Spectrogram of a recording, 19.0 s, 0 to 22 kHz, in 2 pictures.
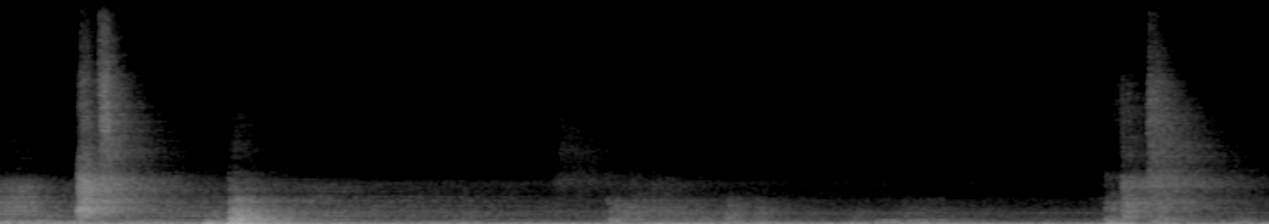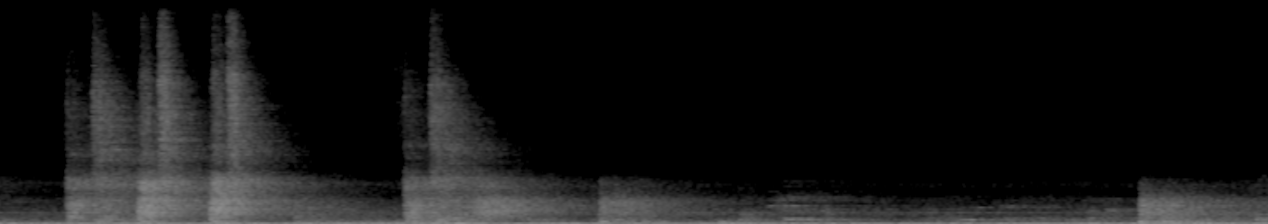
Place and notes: Taipei EXPO Park - Carpenter
Carpenter under construction, Aircraft flying through, Sony PCM D50+ Soundman OKM II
